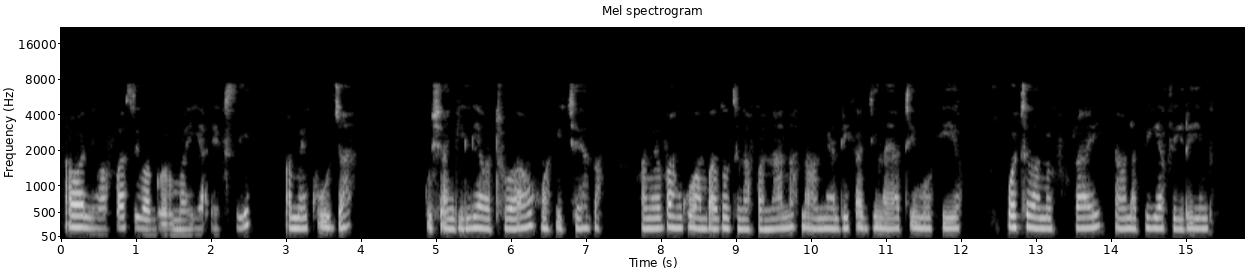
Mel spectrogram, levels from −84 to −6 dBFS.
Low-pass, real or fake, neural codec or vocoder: 7.2 kHz; real; none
